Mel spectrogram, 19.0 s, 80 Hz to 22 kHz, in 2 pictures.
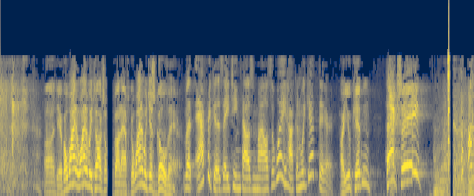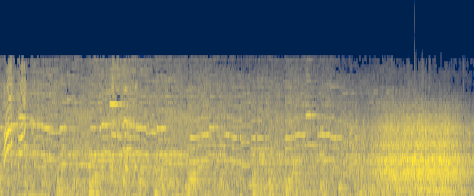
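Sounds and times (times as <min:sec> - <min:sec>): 
speech: 0:00.9 - 0:13.5
audience laughter: 0:09.1 - 0:10.9, 0:11.5 - 0:12.9
airplane engine droning as the plane approaches Tangiers airport: 0:11.1 - 0:18.9.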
